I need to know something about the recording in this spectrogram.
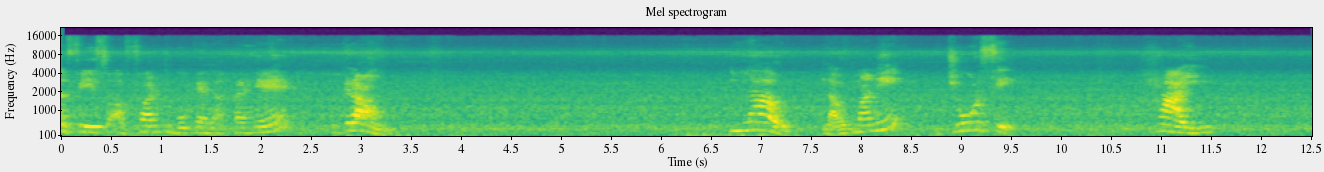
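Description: A woman speaks calmly and clearly nearby, in short phrases with pauses.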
